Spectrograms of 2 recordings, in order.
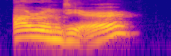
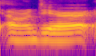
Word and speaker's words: Arondir: His name is Arondir. – Yes. – Arondir. And he is portrayed by a Puerto Rican actor named Ismael Cruz Cordova. And so apologies if I didn't get that right. But Arondir is probably the one lead.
